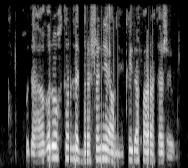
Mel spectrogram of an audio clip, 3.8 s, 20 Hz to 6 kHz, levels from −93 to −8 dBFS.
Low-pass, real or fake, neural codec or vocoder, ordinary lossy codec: 5.4 kHz; real; none; AAC, 48 kbps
